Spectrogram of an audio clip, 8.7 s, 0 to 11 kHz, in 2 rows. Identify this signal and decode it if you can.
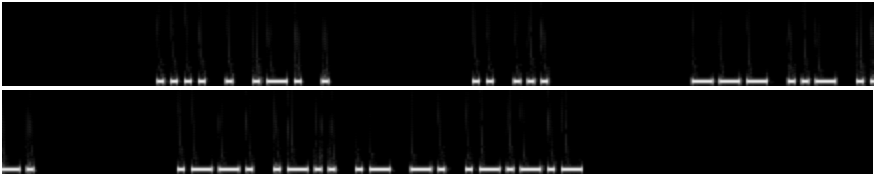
Morse code, heard as a keyed tone, about 36 wpm, 700 Hz. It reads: HERE IS OUR PLAN.
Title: 3x Word-Spacing - Sentences from Top 500 Words - 35wpm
